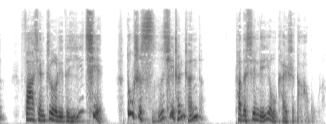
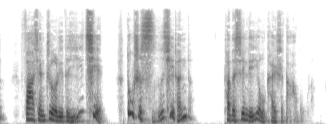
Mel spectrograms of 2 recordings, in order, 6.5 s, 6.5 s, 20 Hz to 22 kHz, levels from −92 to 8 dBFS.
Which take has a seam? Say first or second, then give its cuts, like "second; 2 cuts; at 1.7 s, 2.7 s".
second; 1 cut; at 3.5 s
